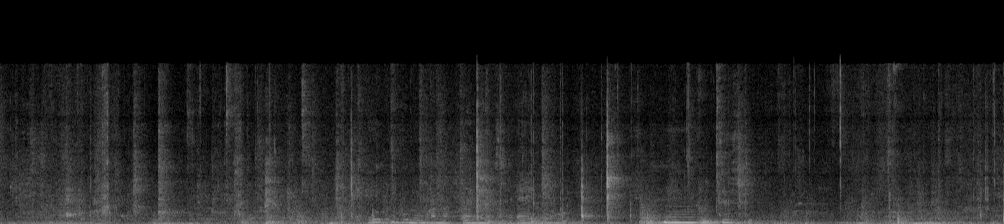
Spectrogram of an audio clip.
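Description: Children's voices in a room, mixed with frequent light clicks and taps of plastic bottles being handled on a wooden table.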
